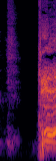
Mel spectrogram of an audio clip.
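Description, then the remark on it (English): A single sneeze: a short breathy intake, a brief pause, then a sudden loud, explosive burst that trails into a voiced, ringing tail. No talking is heard. “Bless you.”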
